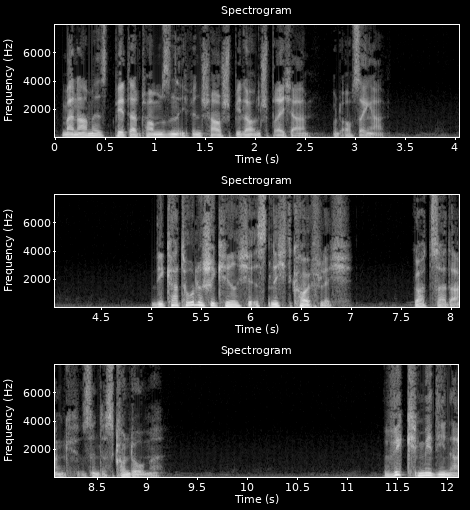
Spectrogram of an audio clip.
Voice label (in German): sprachdemo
